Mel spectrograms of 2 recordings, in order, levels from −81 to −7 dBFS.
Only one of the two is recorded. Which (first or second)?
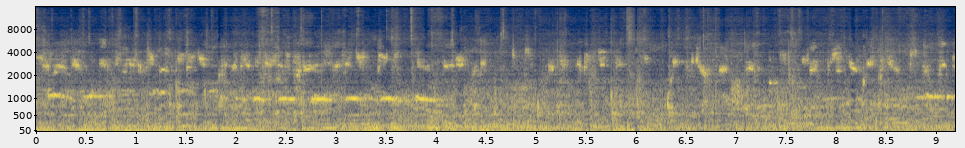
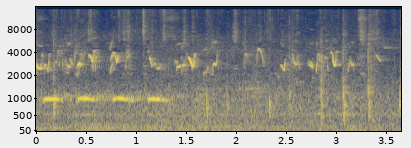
second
